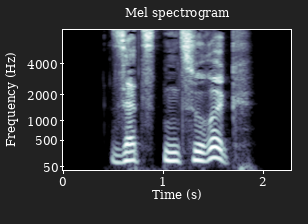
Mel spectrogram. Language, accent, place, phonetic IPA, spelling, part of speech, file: German, Germany, Berlin, [ˌzɛt͡stn̩ t͡suˈʁʏk], setzten zurück, verb, De-setzten zurück.ogg
- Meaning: inflection of zurücksetzen: 1. first/third-person plural preterite 2. first/third-person plural subjunctive II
